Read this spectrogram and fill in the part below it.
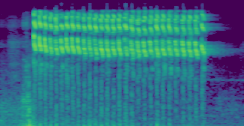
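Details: Cililin song made for training songbirds: a single click, then a fast, piercing high trill of rapid, even chirps lasting over two seconds, about nine notes per second, ending abruptly.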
